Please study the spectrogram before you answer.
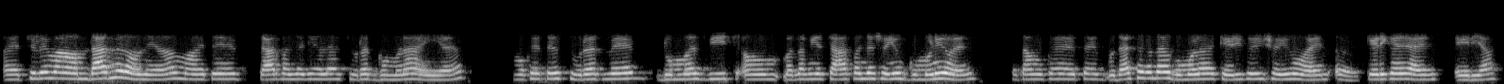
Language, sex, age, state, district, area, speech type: Sindhi, female, 18-30, Gujarat, Surat, urban, conversation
